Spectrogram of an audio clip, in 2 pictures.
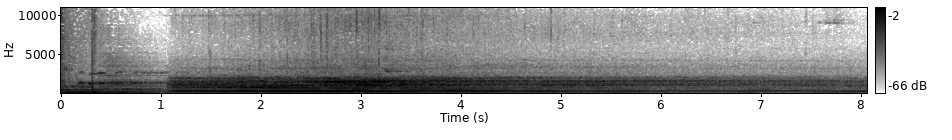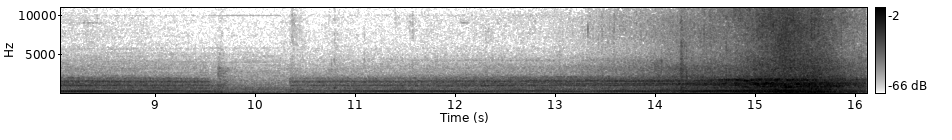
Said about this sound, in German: Ja, elektrisch halt, ne? Elektrisch, jo. Haben wir schon öfter gesagt, dass jetzt, also wer daran jetzt wirklich erkennt, aha, das ist der Opel Mokka E, da muss ich sagen, ziehe ich meinen Hut.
